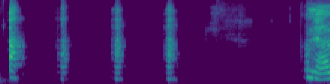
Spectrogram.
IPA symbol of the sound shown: ʌ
